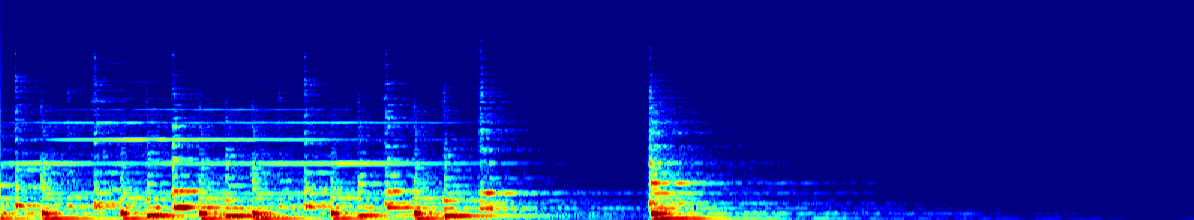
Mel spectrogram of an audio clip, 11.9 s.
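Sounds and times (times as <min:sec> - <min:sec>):
game music with many instruments: 0:00.0 - 0:05.6, 0:06.5 - 0:07.8.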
